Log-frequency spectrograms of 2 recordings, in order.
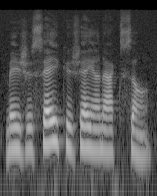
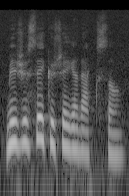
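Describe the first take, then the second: Both takes have the same delivery.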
